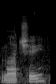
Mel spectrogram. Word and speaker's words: Machi: Her 2016 book, Thunder Shaman, represents an extraordinary collaboration with the Mapuche shaman, or Machi, am I saying that right, Machi? – Yes.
